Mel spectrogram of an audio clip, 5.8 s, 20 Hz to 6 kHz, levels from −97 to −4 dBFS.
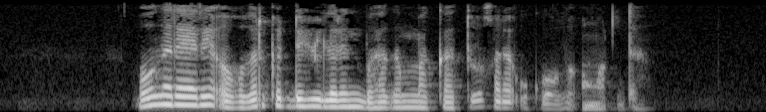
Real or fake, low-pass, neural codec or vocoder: real; 5.4 kHz; none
